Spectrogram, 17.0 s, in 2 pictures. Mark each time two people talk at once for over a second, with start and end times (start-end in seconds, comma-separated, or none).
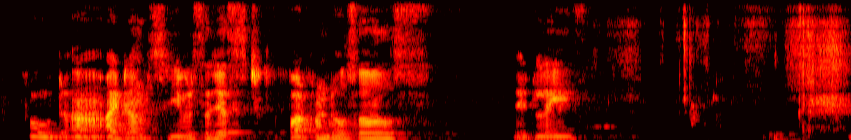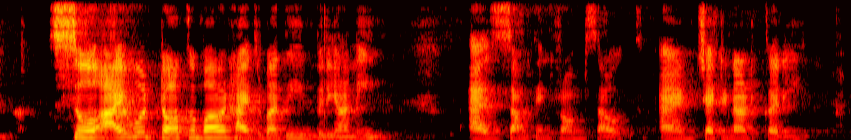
none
